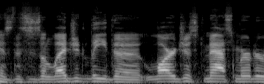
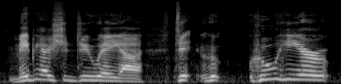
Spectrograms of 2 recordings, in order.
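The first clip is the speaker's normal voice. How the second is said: ordinary delivery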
